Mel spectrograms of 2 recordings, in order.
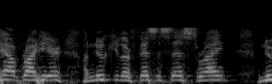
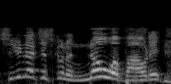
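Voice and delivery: ordinary talk

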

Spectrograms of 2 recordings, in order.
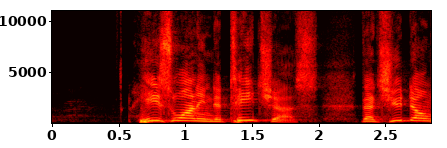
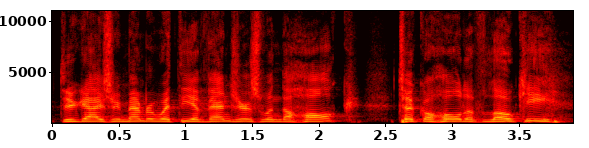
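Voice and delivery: ordinary delivery

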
